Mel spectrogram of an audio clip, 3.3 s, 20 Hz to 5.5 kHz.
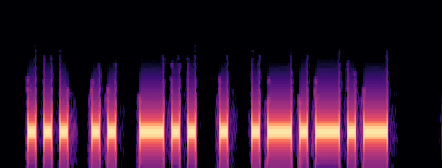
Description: Morse code, heard as a keyed tone, about 20 wpm, 600 Hz. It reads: SIDE.
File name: cw-books / winnie-the-pooh / winnie-20wpm-page-0044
